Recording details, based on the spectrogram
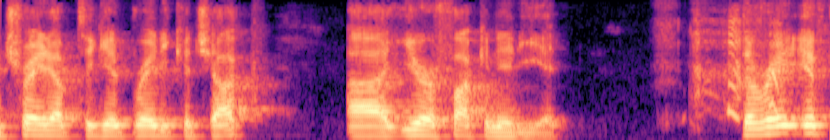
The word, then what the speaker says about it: Tkachuk: This is Brady Tkachuk. – Nope. – Tkachuk. – Tkachuk. – Tkachuk. – The T almost doesn't exist.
